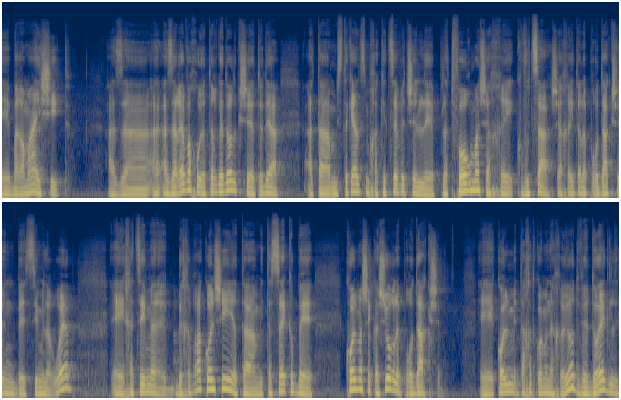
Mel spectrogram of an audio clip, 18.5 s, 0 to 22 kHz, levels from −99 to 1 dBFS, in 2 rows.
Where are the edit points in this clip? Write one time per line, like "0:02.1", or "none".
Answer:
0:11.8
